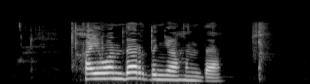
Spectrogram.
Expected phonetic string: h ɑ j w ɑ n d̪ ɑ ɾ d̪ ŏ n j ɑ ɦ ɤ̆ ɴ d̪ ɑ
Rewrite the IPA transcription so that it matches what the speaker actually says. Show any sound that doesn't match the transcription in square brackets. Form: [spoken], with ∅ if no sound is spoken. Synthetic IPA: [χ] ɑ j w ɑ n d̪ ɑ ɾ d̪ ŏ n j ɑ ɦ ɤ̆ [n] d̪ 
